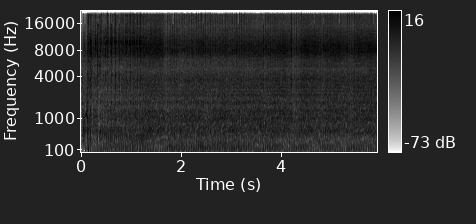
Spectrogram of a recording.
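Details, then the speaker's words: Briggs & Stratton 7.75 Ready Start mower engine with a good governor, spring on a straight tab; choppy idle hunting about twice a second, slight surge, probably a carburettor problem rather than the governor. "now it surges a little bit because there's probably something wrong with the carburettor but that's not what we're focusing on we're focusing on the governor"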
